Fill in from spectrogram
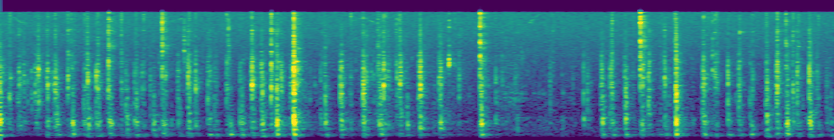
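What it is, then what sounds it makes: Plastic computer keyboard. Fingertips of both hands type continuously and fast on a grey, full-size plastic computer keyboard with a hollow housing and plastic keys, resting on a desk. Dozens of quick, short plastic clicks and taps follow each other with a bright edge, pausing briefly just past the middle before the typing resumes.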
